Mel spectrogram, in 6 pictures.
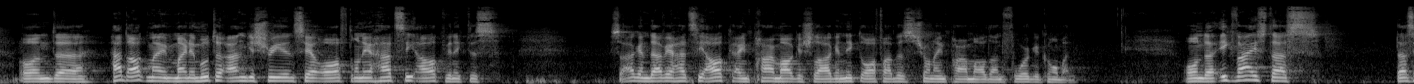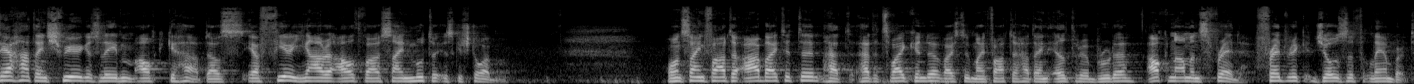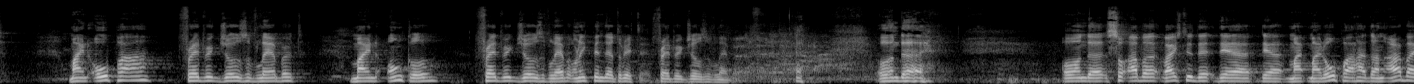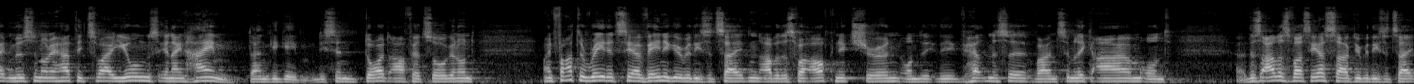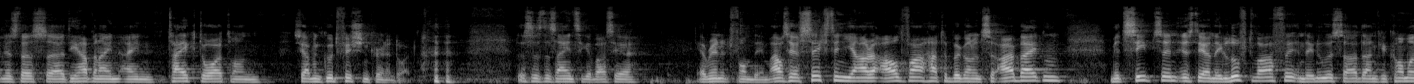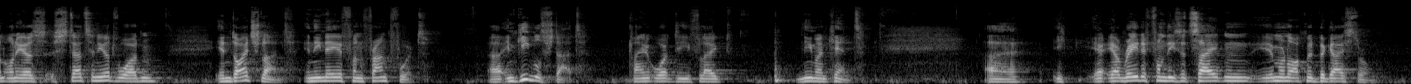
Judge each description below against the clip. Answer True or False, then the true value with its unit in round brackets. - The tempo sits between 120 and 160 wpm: False (170 wpm)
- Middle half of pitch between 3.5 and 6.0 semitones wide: False (3.1 semitones)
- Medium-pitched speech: True (145 Hz)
